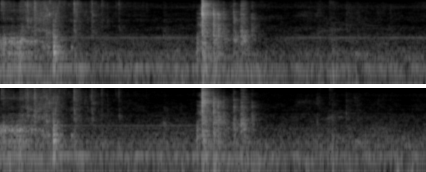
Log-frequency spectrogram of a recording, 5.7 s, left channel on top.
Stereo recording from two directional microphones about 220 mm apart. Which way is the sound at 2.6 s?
Centre (ahead or behind).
